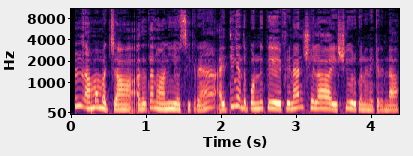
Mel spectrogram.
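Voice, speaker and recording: A performer voicing a gruff but caring young man in a cartoon. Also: medium pitch, fast, a little mellow, close to an everyday voice. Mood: earnest. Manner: gruff, earnest. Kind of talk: cartoon dialogue.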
